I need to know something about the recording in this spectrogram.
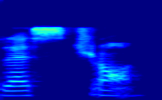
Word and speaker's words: restaurant: हिंदी में मैंने लिखा है रेस्टोरेंट, बट जब इंग्लिश में बोला जाता है तो उसका करेक्ट प्रोनाउंसिएशन जो होता है वो होता है रेस्टोरेंट.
